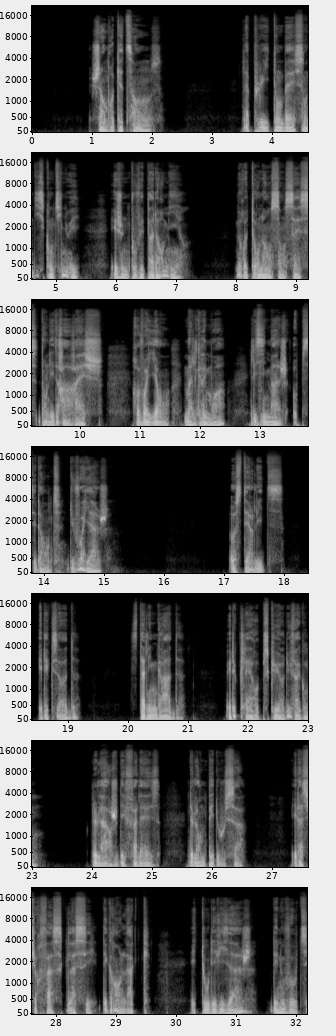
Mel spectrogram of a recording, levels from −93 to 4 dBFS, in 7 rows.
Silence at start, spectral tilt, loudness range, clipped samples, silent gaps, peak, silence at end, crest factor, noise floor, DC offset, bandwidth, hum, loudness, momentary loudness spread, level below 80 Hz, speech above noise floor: 1 s; -4 dB/octave; 5 LU; under 0.1%; none; 0 dBFS; 0 s; 24 dB; -75 dBFS; under 0.1%; 17 kHz; none; -24 LUFS; 10 LU; -34 dBFS; 52 dB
